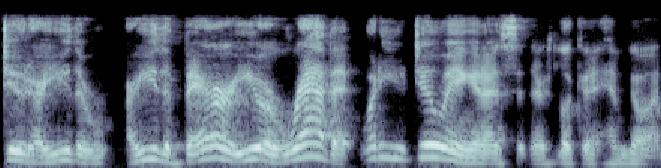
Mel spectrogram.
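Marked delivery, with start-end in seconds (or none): 0.0-3.1 play-acted high yelling, pitch climbing as it goes. Retelling being yelled at while cramped in a race: imitating Joe DeSena yelling. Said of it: "yelling at me".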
